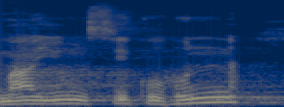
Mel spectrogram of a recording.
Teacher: یمسکہن نون مشدد ہے، اس میں غنہ ہوگا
